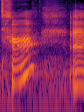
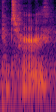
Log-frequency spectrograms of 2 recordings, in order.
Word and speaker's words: Ptah: I actually thought it would be pronounced Ta. So let me know if you know of another pronunciation, but several places pronounced it Ptah.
